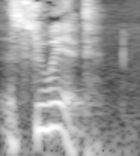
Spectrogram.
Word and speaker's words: suet: In the frozen food section, they had something called beef suet. I think that's how you say it, S-U-E-T. What is beef suet, and what do you do with it? – Suet.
